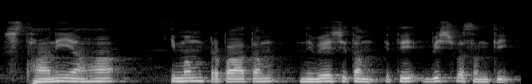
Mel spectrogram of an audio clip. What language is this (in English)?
Sanskrit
